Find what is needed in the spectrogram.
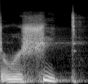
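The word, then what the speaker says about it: ראשית: The first word is pronounced reshit.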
